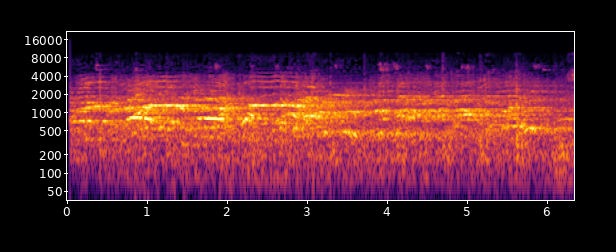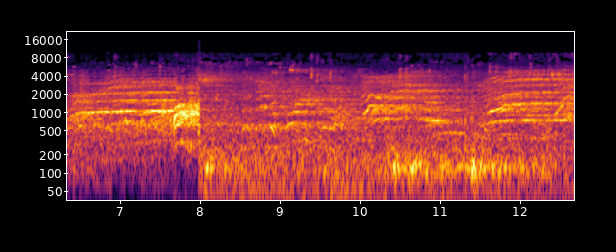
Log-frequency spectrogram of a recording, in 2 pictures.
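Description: Live basketball game sound in an echoing, nearly empty gym: a ball bouncing, short squeals of sneakers on the hardwood and players calling out. The sound changes abruptly about eight seconds in, at a cut to another game.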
